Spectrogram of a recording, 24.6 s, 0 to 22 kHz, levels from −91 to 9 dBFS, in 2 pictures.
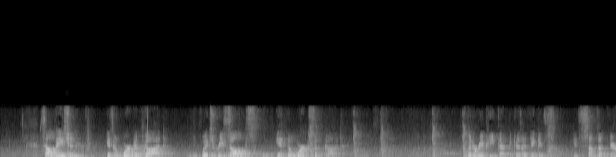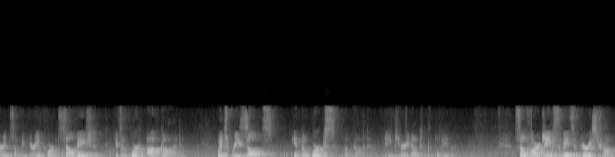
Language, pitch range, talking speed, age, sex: English, 125-170 Hz, 135 wpm, 40-59, male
